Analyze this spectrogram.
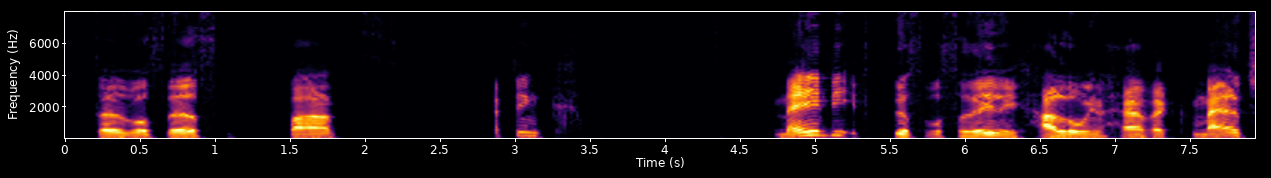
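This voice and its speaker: Very slow speech with long, frequent pauses and a non-native accent. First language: not English. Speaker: wrestling commentary youtuber. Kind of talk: casual monologue review. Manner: halting, many fillers.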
